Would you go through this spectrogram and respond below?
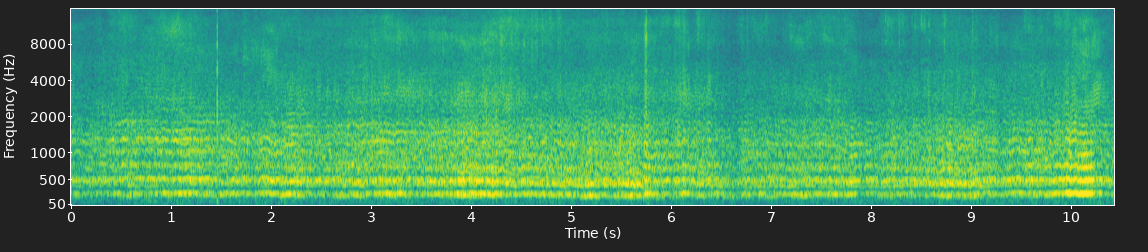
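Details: Many bees gathered drinking water, a steady dense hum of overlapping wingbeats with layered droning tones, rising and falling slightly as individuals come and go.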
